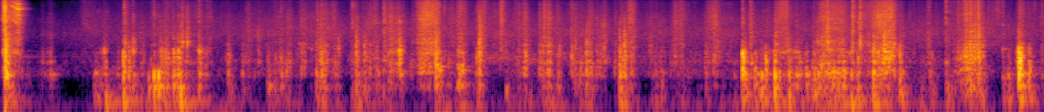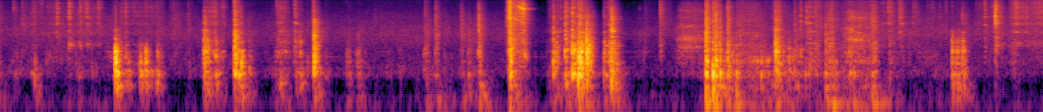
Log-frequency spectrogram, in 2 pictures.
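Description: Wooden boards knock and rub against each other.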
